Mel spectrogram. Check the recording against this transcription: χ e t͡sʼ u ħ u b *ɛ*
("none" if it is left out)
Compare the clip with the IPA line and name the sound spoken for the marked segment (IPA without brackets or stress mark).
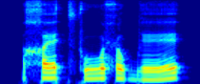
e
